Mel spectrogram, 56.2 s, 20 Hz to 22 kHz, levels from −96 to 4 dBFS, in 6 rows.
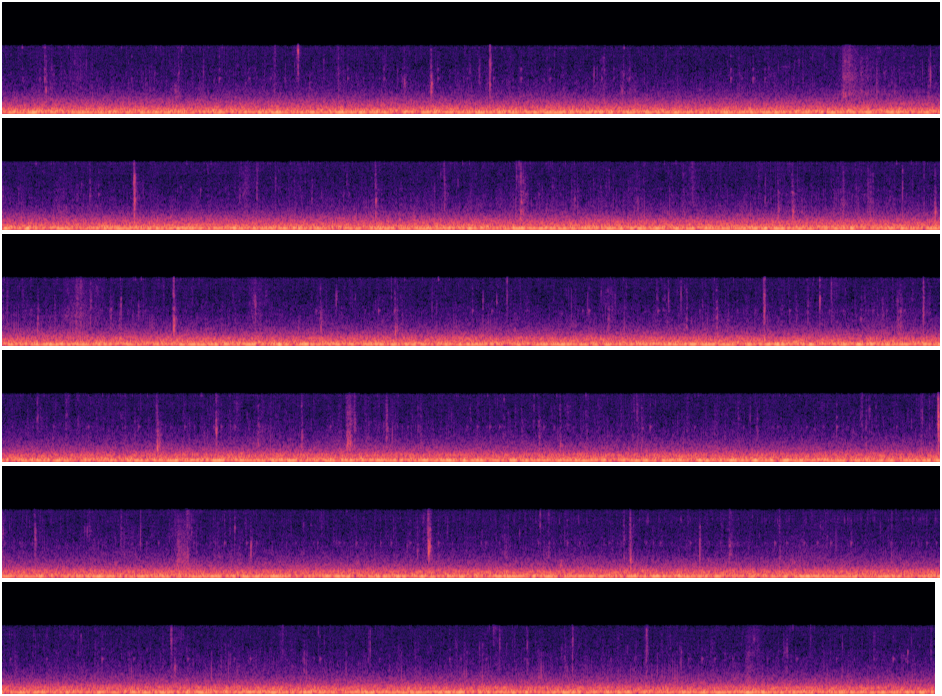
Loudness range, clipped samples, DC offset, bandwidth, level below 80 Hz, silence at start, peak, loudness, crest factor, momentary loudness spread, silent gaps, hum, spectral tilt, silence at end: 1 LU; under 0.1%; under 0.1%; 4.3 kHz; -38 dBFS; 0 s; -8 dBFS; -24 LUFS; 14 dB; 3 LU; none; none; -10.5 dB/octave; 0 s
